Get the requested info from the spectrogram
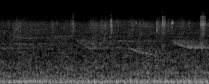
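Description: Short, high, falling animal chirps, roughly one a second, with one longer downward glide about a second in, over a steady low rumble.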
